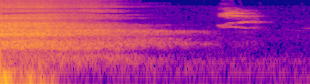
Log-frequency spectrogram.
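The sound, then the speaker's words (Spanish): A deep exhale through the mouth during a breathing meditation, one long, soft breath that starts fairly strong and slowly fades out over nearly two seconds, heard alone. “Inhala profundo por la nariz. Exhala por la boca.”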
